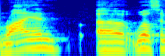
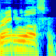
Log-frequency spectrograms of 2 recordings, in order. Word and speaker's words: Rainn Wilson: And the reason was the guy who played Dwight Schrute, do you pronounce his name Ryan Wilson. I don't know. It's spelled like Rainn. Differently. Rainn Wilson.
